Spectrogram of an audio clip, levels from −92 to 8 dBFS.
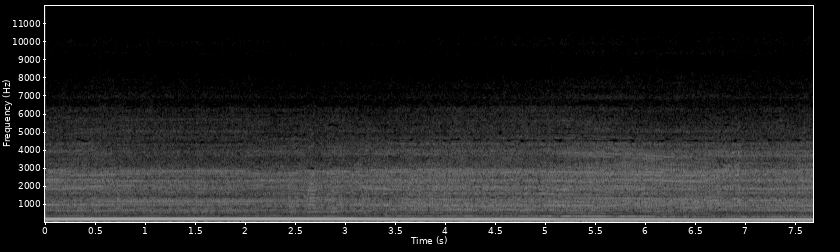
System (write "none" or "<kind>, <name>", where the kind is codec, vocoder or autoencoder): none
